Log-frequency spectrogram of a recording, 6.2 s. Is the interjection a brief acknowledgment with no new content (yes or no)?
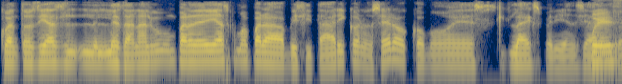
no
